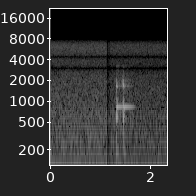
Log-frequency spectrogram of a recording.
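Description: Steady line hiss, a click about a second in, then a short electronic beep from Siri on the iPhone, played through the Ford Sync car speakers after the send command.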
